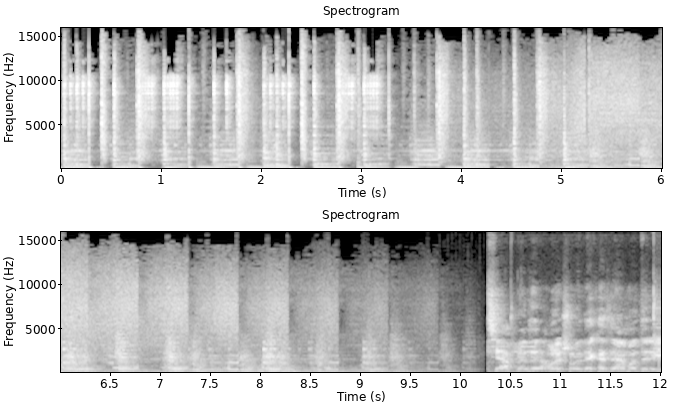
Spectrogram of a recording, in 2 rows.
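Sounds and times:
upbeat electronic dance music: 0:00.0 - 0:09.4.

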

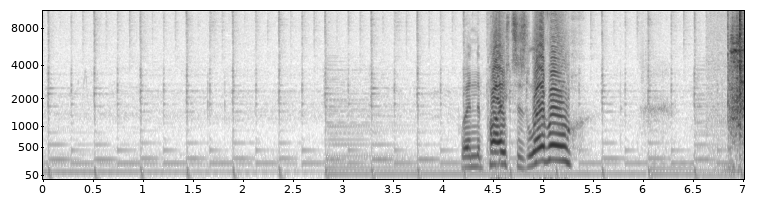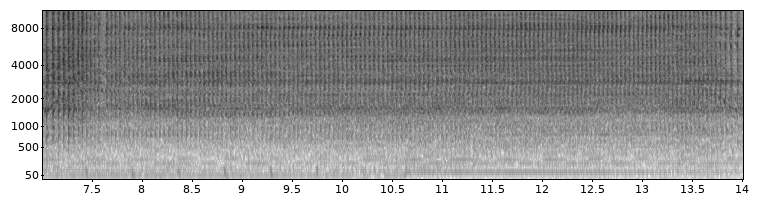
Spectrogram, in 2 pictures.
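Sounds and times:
electric jackhammer pounding steel pile: 0:06.8 - 0:14.0.

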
